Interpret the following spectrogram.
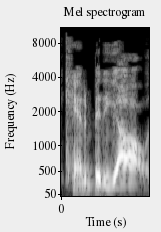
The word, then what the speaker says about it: cannabidiol: Cannabidiol is how it's pronounced, and it's an extract from the marijuana or industrial hemp plant.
